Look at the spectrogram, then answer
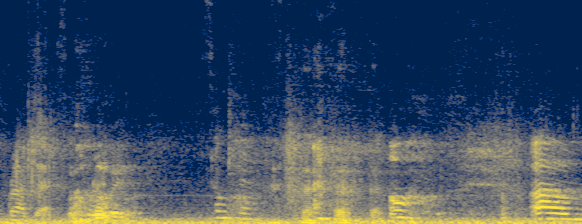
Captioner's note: laughter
